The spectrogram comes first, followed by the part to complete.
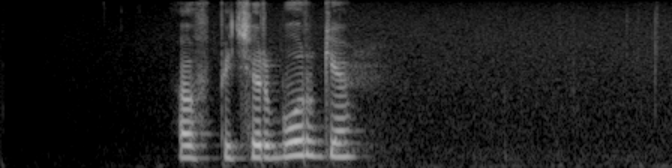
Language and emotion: Russian, neutral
